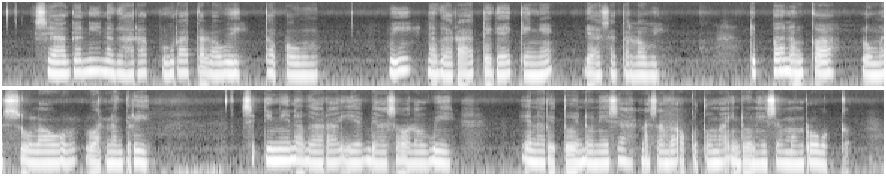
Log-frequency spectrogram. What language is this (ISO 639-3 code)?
bug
